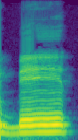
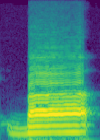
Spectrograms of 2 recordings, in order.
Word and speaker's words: ب: لہجے میں ادا کریں۔ اردو تلفظ سے پرہیز کریں، یعنی بے، تے، سے، خے وغیرہ ہرگز نہ پڑھیں، بلکہ با، تا، ثا پڑھیں۔ ان 29 حروف میں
